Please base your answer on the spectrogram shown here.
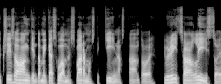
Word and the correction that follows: Richarlison: jos mä näen, vai Richard Leeson, vai miten se lausutaan. – Richarlison.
